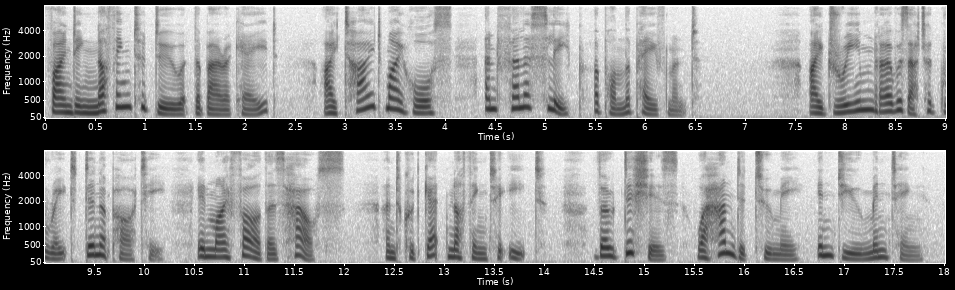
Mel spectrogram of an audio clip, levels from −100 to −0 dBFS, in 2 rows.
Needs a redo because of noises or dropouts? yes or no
no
